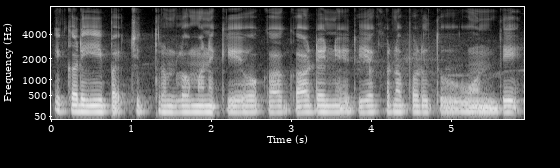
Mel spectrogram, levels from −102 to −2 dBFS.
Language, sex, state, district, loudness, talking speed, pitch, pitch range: Telugu, female, Telangana, Hyderabad, -18 LUFS, 90 wpm, 120 Hz, 120-125 Hz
